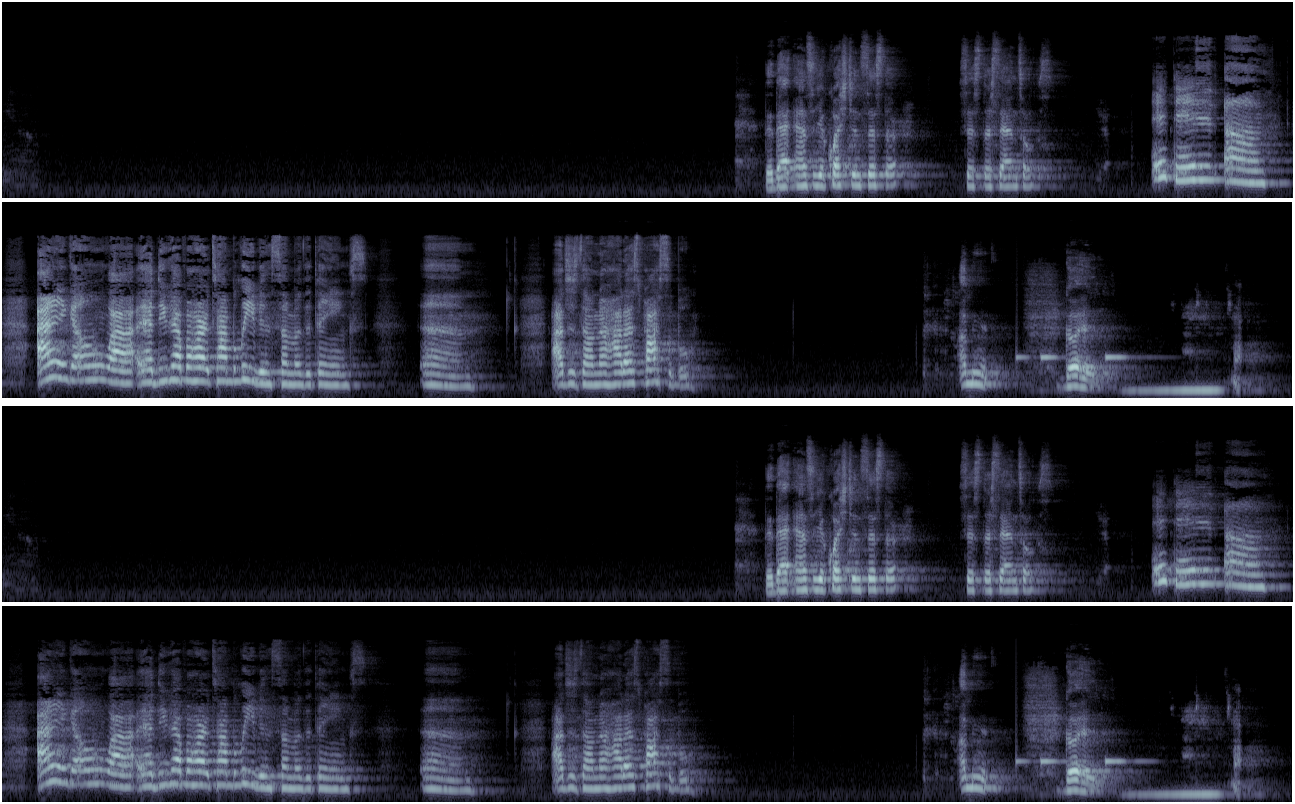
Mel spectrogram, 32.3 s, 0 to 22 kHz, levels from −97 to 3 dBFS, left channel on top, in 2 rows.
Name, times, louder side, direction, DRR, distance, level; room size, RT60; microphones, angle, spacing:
voice 1, 9.2-11.4 12.0-13.1 28.1-28.5 29.4-29.9, equal, ahead, 5 dB, 1.6 m, -31 dB
voice 2, 14.4-15.8 16.2-20.5 21.4-22.1 23.0-24.8, left 4 dB, 60° left, 10 dB, 1.1 m, -29 dB
voice 3, 28.8-29.4 29.9-31.6, left 1 dB, 60° right, 5 dB, 2.6 m, -41 dB
30.0 x 23.0 x 7.5 m, 1.1 s
head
